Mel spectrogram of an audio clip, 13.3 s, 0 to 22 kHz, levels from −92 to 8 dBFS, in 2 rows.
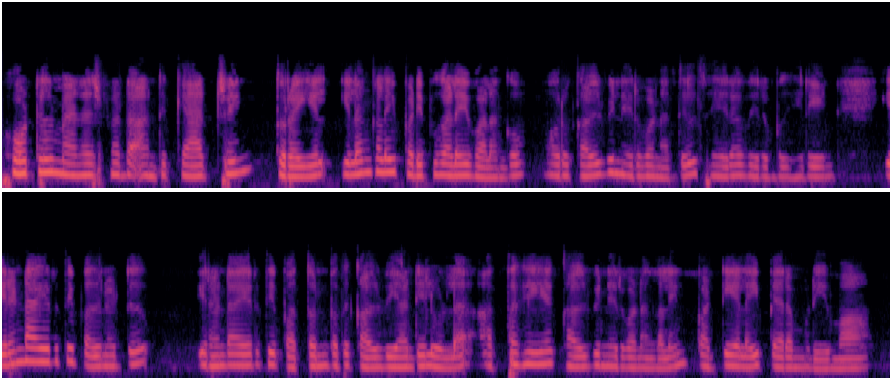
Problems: none marked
